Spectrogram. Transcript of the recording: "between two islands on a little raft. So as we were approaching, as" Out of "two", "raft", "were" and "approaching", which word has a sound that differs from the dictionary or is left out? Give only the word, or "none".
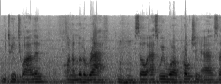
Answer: none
